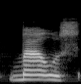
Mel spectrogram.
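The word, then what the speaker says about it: Maus: মা উচ্চ রসৌ স বা স মা মা মাউস যদি আমরা আরেকটা এক্সাম্পল দেখতে চাই কি বলা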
